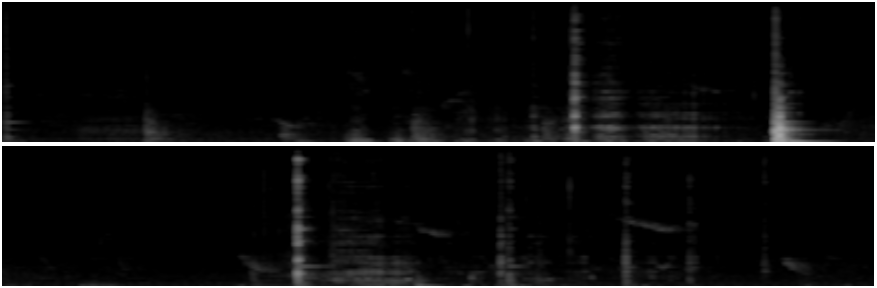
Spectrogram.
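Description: Serrated knife cutting through a ripe papaya, with irregular clicks and knocks as the blade and fruit meet the plate or board beneath, and soft rasping as the blade saws through the flesh. The loudest knock comes a little under four seconds in.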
